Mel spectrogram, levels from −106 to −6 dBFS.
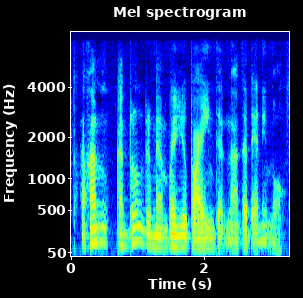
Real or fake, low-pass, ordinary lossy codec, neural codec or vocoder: fake; 7.2 kHz; none; codec, 16 kHz, 1 kbps, FreqCodec, larger model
